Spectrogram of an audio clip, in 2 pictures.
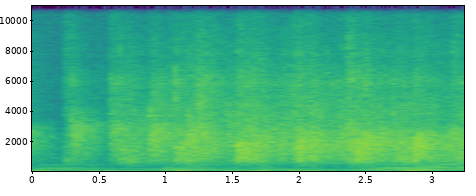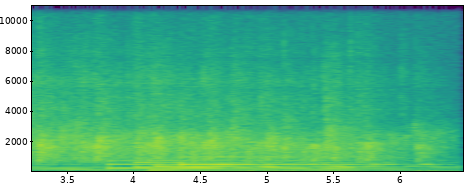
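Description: Congregation applauding, with music of held chords building up under it and loudest from about four seconds in.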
